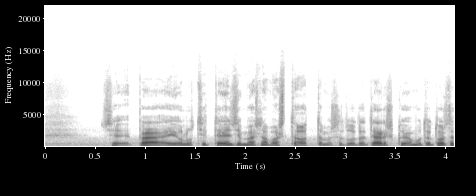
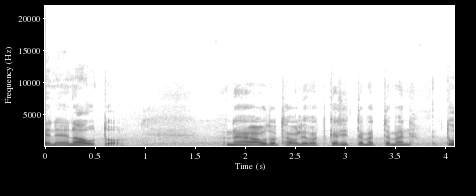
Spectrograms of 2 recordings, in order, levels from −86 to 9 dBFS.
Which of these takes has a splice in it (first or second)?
second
